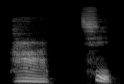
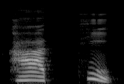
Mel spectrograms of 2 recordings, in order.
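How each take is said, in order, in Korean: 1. 가운데 자음은 ch 소리예요. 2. 가운데 자음은 그냥 t 소리예요.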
